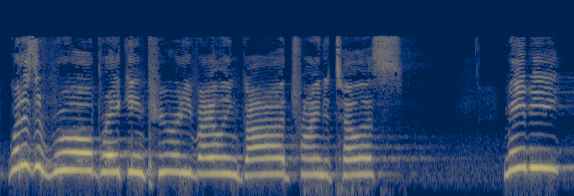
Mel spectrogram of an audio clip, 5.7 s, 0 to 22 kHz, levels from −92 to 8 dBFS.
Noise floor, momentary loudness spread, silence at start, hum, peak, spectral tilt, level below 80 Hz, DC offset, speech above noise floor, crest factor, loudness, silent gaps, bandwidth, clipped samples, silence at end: -65 dBFS; 9 LU; 0.1 s; none; -8 dBFS; -2.5 dB/octave; -72 dBFS; under 0.1%; 41 dB; 16 dB; -24 LUFS; none; 11.5 kHz; under 0.1%; 0 s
